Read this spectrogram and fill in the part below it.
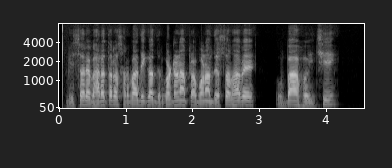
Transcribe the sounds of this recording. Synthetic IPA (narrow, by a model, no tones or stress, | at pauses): bisɔjɔɾebʱaɾɔt̪ɔɾɔsɔɾbad̪ʱikɔd̪uɾɡʱɔʈ̬ɔɽ̃apɾɔbɔɽ̃ɔd̪esɔbʱabe | ubaɦojt͡ʃʰi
